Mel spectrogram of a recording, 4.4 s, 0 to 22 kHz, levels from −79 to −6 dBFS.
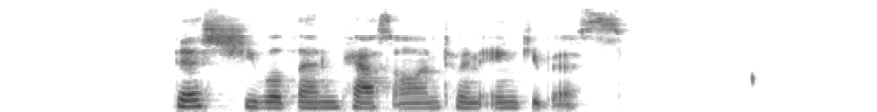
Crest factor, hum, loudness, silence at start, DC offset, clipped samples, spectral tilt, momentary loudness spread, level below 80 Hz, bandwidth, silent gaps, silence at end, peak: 22 dB; none; -31 LUFS; 0.85 s; under 0.1%; under 0.1%; -2 dB/octave; 9 LU; -74 dBFS; 15.5 kHz; none; 1.25 s; -14 dBFS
